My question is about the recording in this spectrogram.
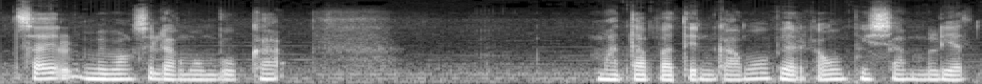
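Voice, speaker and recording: A man doing a calm, reassuring religious teacher. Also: a little high, normal speed, faint music behind, lightly acted.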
